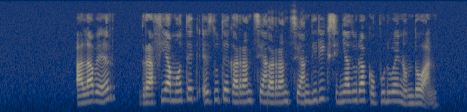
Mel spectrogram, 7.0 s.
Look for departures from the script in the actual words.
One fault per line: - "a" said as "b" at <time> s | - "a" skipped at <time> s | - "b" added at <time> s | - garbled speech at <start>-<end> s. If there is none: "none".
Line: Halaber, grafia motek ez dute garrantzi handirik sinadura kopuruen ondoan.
- "garrantzi" added at 4.1 s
